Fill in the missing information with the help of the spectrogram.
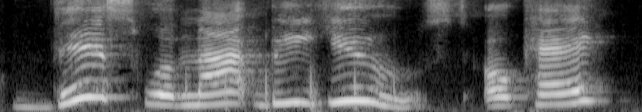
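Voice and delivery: ordinary talk, nothing marked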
